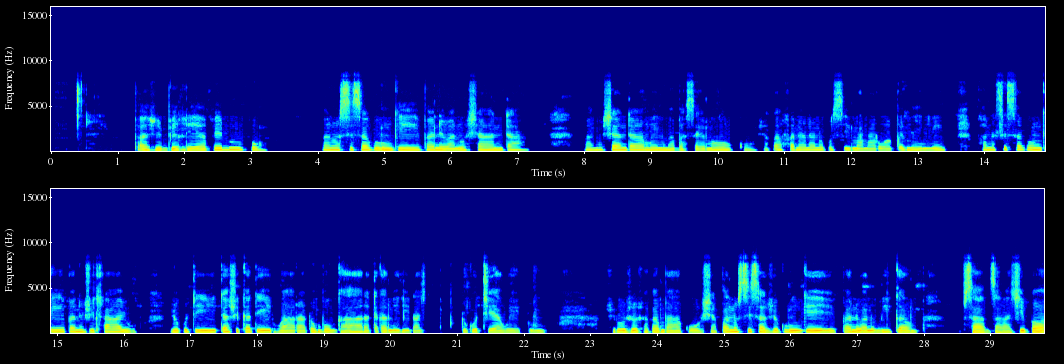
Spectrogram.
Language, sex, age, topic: Ndau, male, 50+, health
